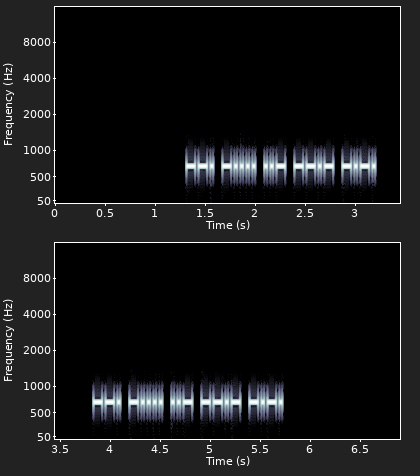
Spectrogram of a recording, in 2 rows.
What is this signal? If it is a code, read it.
Morse code, heard as a keyed tone, about 40 wpm, 700 Hz. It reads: G6UQC G6UQC
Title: DXCC-100 Call Signs - 5 Characters - Repeated 2x - 40wpm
